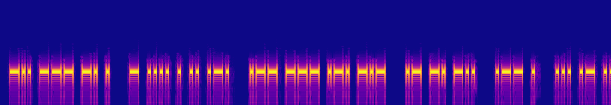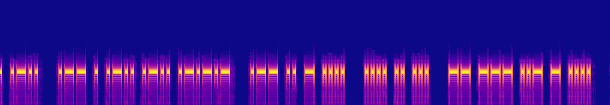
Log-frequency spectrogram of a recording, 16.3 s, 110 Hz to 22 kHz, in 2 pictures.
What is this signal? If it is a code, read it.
Morse code, heard as a keyed tone, about 30 wpm, 600 Hz. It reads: DONE THEIR WORK AND WE SAIL WELL. WITH HIS MOUTH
